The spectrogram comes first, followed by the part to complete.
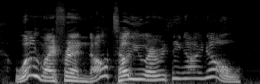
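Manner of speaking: hearty, cheery, outgoing, loud and animated. Reading a game character's line: cheerful deep voice. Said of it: "he says cheerfully in a deep voice".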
